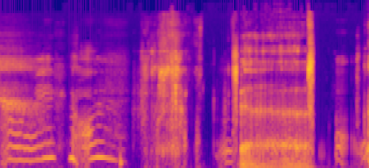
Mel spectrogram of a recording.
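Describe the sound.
A crude, vulgar burp: a rough, gravelly belch rumbling for under a second, preceded by soft voiced vocal sounds and wet mouth noises.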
